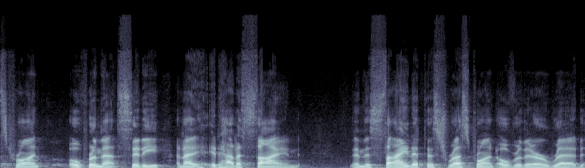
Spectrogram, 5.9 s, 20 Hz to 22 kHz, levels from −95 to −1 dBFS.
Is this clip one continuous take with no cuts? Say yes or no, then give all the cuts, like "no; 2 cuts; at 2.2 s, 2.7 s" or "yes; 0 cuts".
yes; 0 cuts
